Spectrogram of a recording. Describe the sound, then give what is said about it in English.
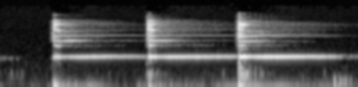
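Three loud metallic gong strikes sounded as a fallout warning, meaning fallout is expected, at roughly one-second intervals, each with a sharp attack and a long shimmering ring that overlaps the next, heard alone with no voices. “Or you may hear three gongs like this.”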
